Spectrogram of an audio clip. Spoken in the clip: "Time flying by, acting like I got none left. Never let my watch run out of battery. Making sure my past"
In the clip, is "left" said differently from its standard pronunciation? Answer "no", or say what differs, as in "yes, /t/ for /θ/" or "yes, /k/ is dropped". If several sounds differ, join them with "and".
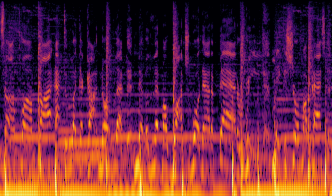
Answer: no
